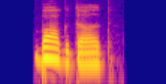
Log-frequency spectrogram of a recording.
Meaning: 1. Baghdad (the capital city of Iraq) 2. Baghdad (a governorate of Iraq)
- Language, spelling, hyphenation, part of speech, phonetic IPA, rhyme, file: Hungarian, Bagdad, Bag‧dad, proper noun, [ˈbɒɡdɒd], -ɒd, Hu-Bagdad.ogg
